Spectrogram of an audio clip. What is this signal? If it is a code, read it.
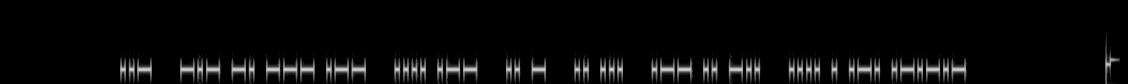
Morse code, heard as a keyed tone, about 28 wpm, 700 Hz. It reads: U KNOW HW IT IS WID HER.
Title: Sentences from Top 100 Words and Abbreviations 28wpm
